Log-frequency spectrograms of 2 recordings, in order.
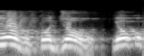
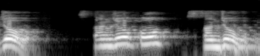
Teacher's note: य को ज के रूप में लेते हैं।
